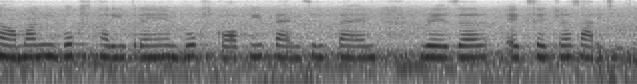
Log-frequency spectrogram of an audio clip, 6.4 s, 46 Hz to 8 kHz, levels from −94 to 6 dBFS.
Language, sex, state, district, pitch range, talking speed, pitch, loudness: Hindi, female, Jharkhand, Sahebganj, 235-245 Hz, 130 wpm, 240 Hz, -20 LUFS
